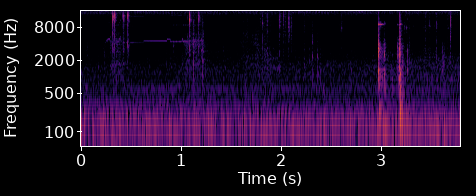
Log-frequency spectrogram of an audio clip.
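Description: Metal tools clink and jangle as a cordless ratchet, adapter and 24mm socket are picked up, with a few short, bright metallic rattles in a quiet workspace with a faint background hum.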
